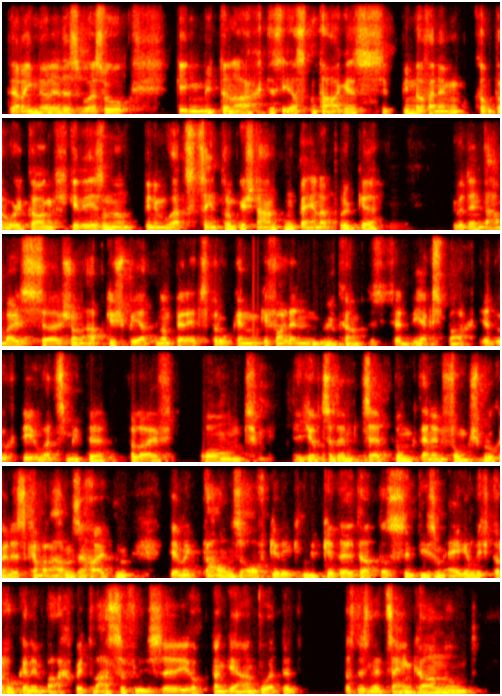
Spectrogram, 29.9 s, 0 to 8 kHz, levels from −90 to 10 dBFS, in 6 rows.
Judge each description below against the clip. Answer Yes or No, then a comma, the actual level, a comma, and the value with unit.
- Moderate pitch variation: Yes, average, 3.2 semitones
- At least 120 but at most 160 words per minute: Yes, average, 155 wpm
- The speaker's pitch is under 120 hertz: No, low, 135 Hz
